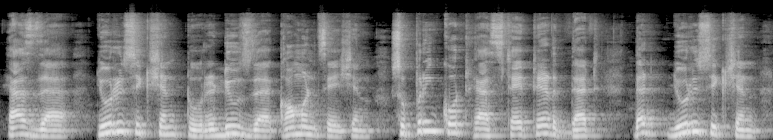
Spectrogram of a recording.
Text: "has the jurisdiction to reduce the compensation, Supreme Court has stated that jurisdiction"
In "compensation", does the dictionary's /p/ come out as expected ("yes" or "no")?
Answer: no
